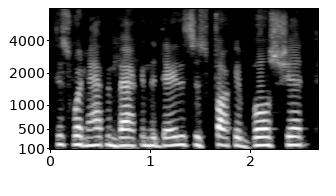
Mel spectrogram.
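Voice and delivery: mock indignant complaint; imitated flipping out. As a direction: rant like a fed-up comic. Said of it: "he was, like, flipping out over it".

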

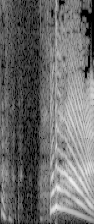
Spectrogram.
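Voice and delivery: high, loud call to a friend. Acted. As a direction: shout it out eagerly. Leading friend, calling out.

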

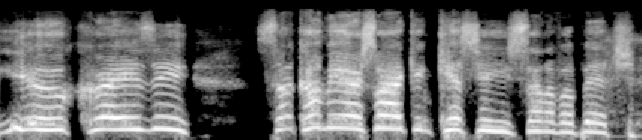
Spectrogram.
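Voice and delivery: high-pitched elated holler; acted giddy yell, way up high; laughing, giddy. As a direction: call out to a pal in delirious affection. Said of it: "I'm just laughing".

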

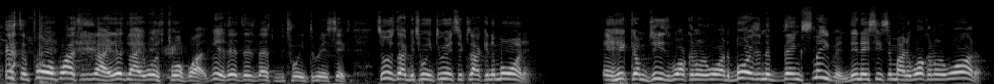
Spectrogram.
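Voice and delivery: preacher worked up telling the story; excited preaching. Real, not acted. Preaching climax, rising excitement.

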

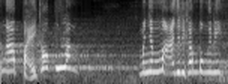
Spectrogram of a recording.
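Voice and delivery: mother scolds the son who came home empty-handed, mock voice; scolding village mother. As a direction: play the nagging mum at the door. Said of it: "misalnya begitu".

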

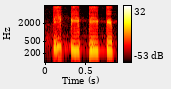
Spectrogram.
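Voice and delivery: high, squeaky bleep noises in place of swearwords; mock bleeped swearing. Preacher mocking a driver's swearing, high beeps. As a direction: squeak out the censored curses.

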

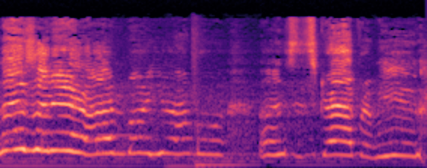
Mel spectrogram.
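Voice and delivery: high, mock huffy listener voice; annoyed listener. Lone Cincinnati listener threatening to unsubscribe, high huffy voice. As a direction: play a fed-up fan quitting. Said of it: "my one listener in Cincinnati is going".

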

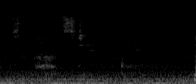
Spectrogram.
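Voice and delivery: slow hushed whisper. Real, not acted. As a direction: whisper it slowly to your partner. Guessing quietly to teammate.

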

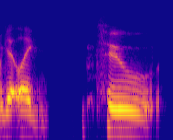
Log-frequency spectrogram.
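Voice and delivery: usual speaking voice

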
